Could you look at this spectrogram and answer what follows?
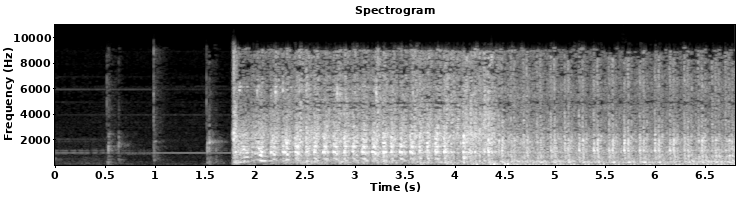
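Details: BKD diesel engine cranks and fires, then settles into a lumpy, uneven clatter pulsing about 3–4 times a second; rough idle.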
